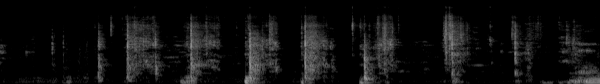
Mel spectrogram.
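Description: Sharp kitchen knife slicing through peeled pineapple flesh onto a cookie sheet: about eight short, crisp cutting strokes, roughly one every half second to second.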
